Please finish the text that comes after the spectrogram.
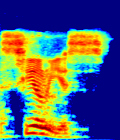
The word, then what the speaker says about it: serious: الاول يو تلفظت بحرف واحد سيريس اوكي سيريس سيريس بمعنى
